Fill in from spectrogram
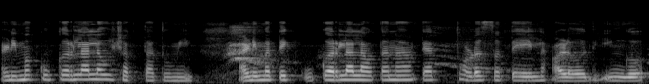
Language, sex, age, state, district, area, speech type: Marathi, female, 60+, Maharashtra, Pune, urban, spontaneous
